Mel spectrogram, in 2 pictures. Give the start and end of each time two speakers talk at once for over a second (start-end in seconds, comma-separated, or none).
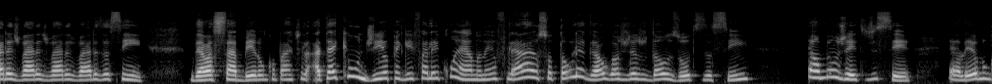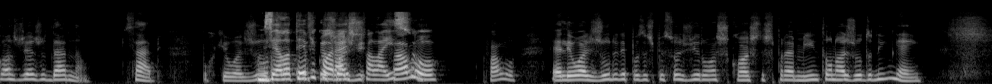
12.5-14.2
